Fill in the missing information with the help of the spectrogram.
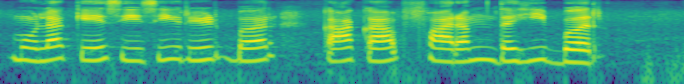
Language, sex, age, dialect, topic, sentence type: Chhattisgarhi, female, 18-24, Western/Budati/Khatahi, banking, question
